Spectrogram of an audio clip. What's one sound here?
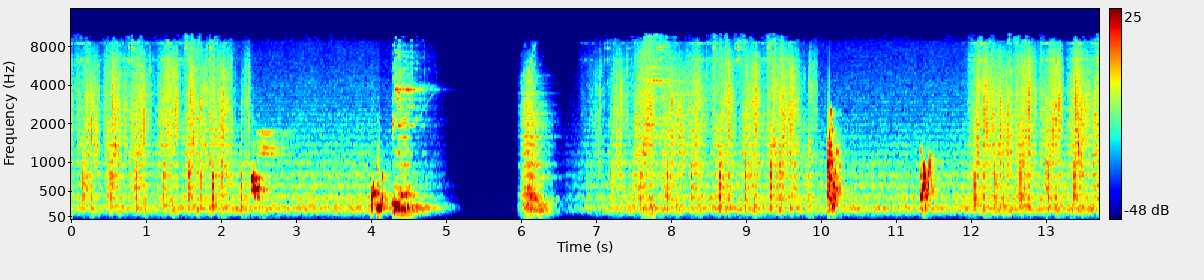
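Quick footsteps patter on a stone path.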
